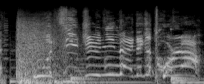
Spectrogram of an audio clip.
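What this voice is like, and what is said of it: Catchy Sichuan accent, Feng Baobao. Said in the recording (Chinese): “魔性的四川口音，听多了也意外的带感啊”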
